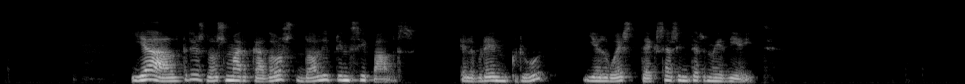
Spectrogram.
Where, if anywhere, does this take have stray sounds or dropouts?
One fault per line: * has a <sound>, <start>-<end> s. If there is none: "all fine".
all fine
